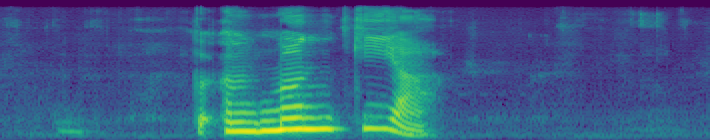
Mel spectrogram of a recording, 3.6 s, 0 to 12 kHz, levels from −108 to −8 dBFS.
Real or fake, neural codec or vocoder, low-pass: fake; autoencoder, 22.05 kHz, a latent of 192 numbers a frame, VITS, trained on one speaker; 9.9 kHz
